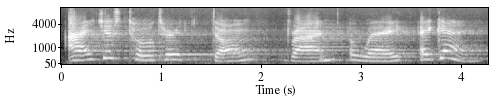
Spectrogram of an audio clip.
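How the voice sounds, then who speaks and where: A woman voicing a deaf girl puppet who is calm, teasing and matter-of-fact. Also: high-pitched. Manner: slow, wry, matter-of-fact. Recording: echoey hall with long reverb, noisy.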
